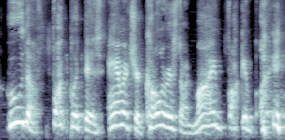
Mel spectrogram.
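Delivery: mock shouting rant, high-pitched and yelled. Recalling a night phone call about the colorist, imitating Mike Grell yelling. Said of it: "he's yelling at me like".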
